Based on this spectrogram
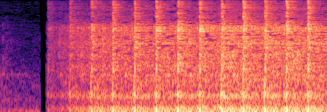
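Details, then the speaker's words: Motobecane moped after fitting a new pulley and clutch to cure an idle squeak: quick, regular two-stroke popping holds an even idle with no squeal or tinkle; normal idle. "Oh yeah, yeah, yeah! No more annoying idle tingle."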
